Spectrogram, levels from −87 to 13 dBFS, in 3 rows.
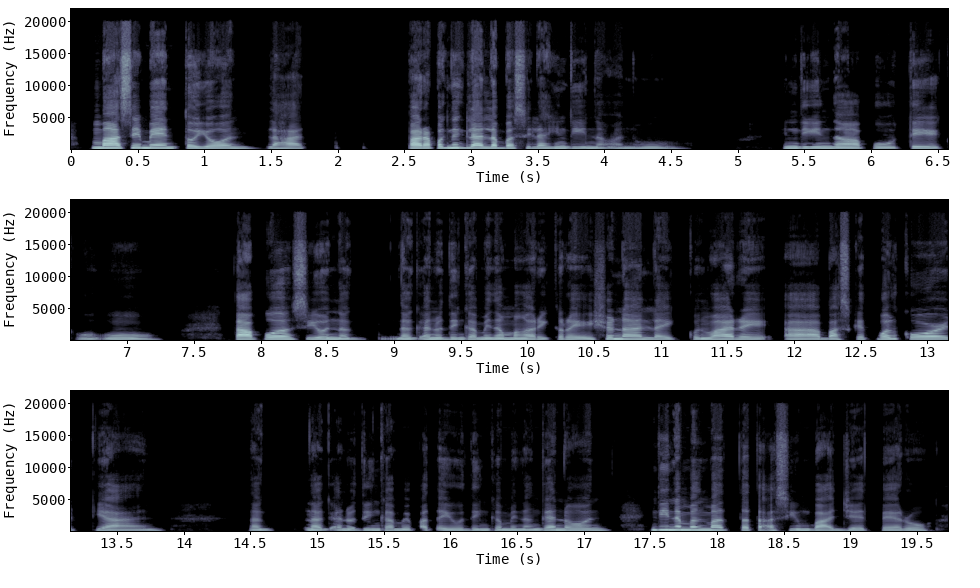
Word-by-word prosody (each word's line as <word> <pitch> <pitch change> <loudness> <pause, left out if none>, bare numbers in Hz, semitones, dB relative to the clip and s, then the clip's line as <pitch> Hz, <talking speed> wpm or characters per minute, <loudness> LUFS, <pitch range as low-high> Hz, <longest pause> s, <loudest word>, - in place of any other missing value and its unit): masemento 235 -1 +6
'yun 205 -6 -1
lahat. 180 0 0 0.8
Para 215 +3 +7
'pag 260 - +3
naglalaba 225 -4 +5
sila 215 +1 -3
hindi 180 -4 -2
na 165 -2 -3
ano, 155 0 -7 0.8
hindi 185 0 0
na 175 -2 +2
putik, 170 +2 -4
oo. 150 +1 -5 0.6
Tapos 205 +4 +5
'yun, 190 -5 0
nag 155 -1 -4 0.2
nag 170 0 -4
ano 185 +1 +1
din 180 +1 -4
kami 180 -1 -1
ng 175 - 0
mga 175 0 0 0.2
recreational 200 +7 0
like 165 -4 -4
kunwari 185 +1 0 0.2
ah, 160 -1 +2
basketball 170 +8 -2
court 220 -1 +2
'yan, 150 -3 -5 0.7
nag 160 -1 -4 0.3
nag 165 -1 -1
ano 170 +1 -3
din 170 0 -4
kami 170 -2 -4
patayo 160 +1 -5
din 165 0 -3
kami 160 -1 -2
ng 160 +1 -3
gano'n. 195 -4 -2 0.4
Hindi 265 +2 +4
naman 240 -2 +4
matataas 195 -6 -2
'yung 175 -1 -1
budget 160 -1 -2
pero 160 -1 -5
175 Hz, 140 wpm, -23 LUFS, 160-215 Hz, 0.8 s, Para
